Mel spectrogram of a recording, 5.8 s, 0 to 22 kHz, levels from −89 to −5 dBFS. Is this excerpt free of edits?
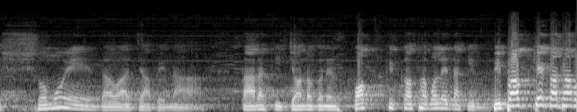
yes; 0 cuts

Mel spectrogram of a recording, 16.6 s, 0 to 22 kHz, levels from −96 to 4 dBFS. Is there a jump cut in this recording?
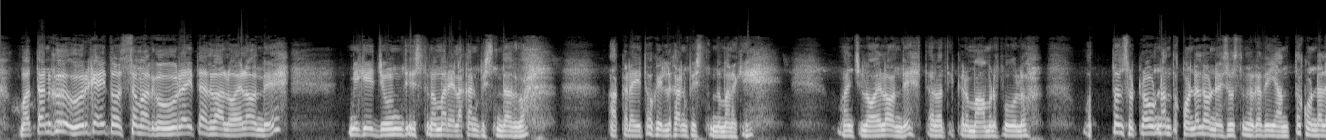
no; 0 cuts

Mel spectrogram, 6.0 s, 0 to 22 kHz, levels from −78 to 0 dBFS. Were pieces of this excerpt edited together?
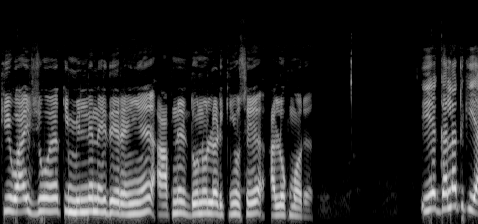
no; 0 cuts

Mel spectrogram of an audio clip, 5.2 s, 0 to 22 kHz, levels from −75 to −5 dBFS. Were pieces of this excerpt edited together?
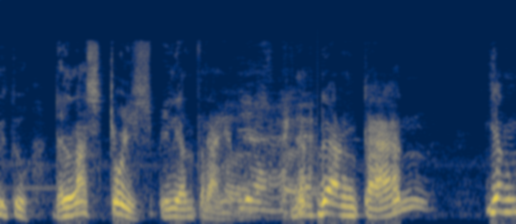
yes; 1 cut; at 3.2 s

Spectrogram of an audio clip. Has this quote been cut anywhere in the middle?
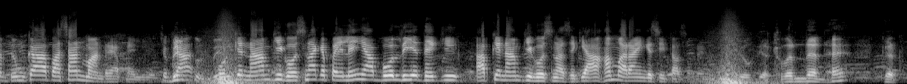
yes; 1 cut; at 7.3 s

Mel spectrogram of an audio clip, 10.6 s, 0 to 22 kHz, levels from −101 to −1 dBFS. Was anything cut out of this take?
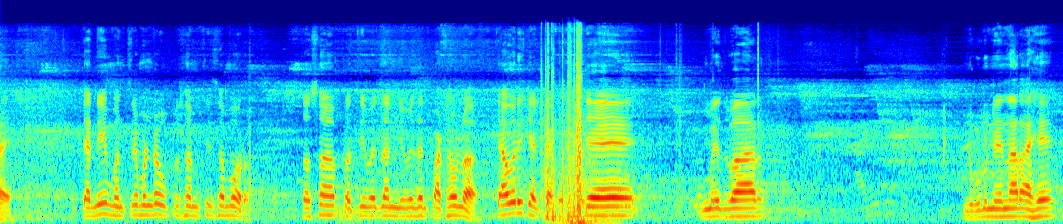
yes; 1 cut; at 5.8 s

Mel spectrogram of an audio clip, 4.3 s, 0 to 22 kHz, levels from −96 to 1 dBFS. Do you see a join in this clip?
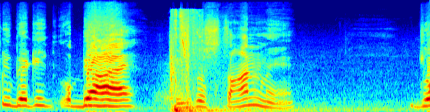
yes; 1 cut; at 1.8 s

